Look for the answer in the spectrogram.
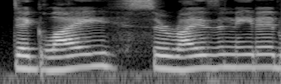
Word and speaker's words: deglycyrrhizinated: So it's called deglycyrrhizinated licorice. I'll spell it for you. DEGLYCYRRHIZINATED.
